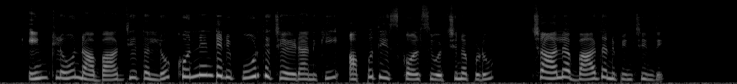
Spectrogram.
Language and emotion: Telugu, sad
